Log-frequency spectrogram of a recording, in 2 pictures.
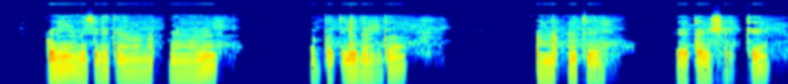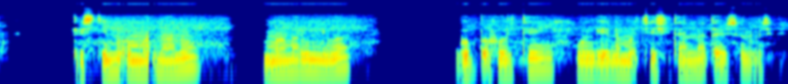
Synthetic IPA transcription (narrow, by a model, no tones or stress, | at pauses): kʊnɪmɪsɪlɛt̪ɛɐnɐlɐʔːɛmɐn | bɐbːɐt̪ʼːɪnɔd̪ɐɾɡɐ | ɐmːɐʔnɔt̪ɛ | t̪ʼɐwɪʃːɐ̰ʔɪkːɛ | kɪɾɪst̪ɪnːʊʔɐ̰mːɐʔnaːnɔ | maːmɐɾʊnːɪwɐ | ɡɔbːɐ̰folt̪ːɛwɔŋɡeːlːɐmɐ̰t͡ʃʼːḭːʃɪ̥t̪ɐnːɐ̰t̪ʼɐbɪsːɐ̰nɐ̰mɪ̰sɪlɛ̥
